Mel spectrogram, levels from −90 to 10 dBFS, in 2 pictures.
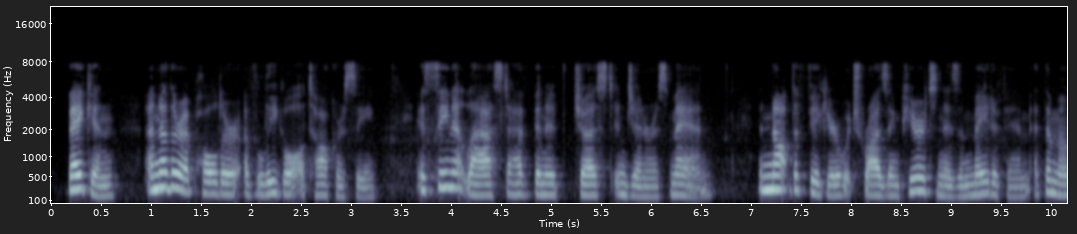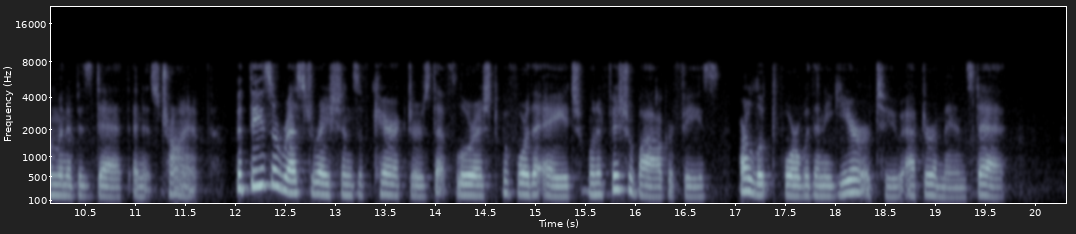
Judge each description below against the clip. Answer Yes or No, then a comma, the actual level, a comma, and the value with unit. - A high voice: No, medium, 180 Hz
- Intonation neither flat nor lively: Yes, average, 3.8 semitones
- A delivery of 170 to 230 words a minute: Yes, average, 190 wpm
